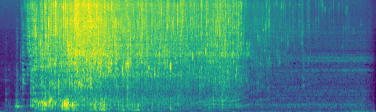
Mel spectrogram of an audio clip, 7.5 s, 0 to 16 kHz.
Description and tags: toilet flush
The sound of a small toilet being flushed - recorded just above the bowl using a muffler to avoid phasing from the room reflections. Recorded with a Zoom H2. Intended as to be used as part of an overall soundfield, but may be used singly.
